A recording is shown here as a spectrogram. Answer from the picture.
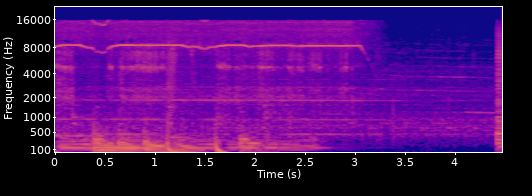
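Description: Small high-speed rotary tool with a cutoff wheel cutting into the edge of a headlight projector shroud: a thin high whine that dips briefly under load and winds down about three seconds in. Background music with a pounding low beat plays underneath and fades out near the end.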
